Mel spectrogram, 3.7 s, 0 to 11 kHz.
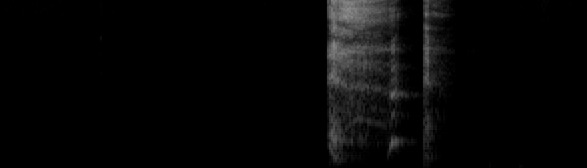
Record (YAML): cough_length: 3.7 s
cough_amplitude: 6009
cough_signal_mean_std_ratio: 0.26
survey_phase: beta (2021-08-13 to 2022-03-07)
age: 45-64
gender: Female
wearing_mask: 'No'
symptom_none: true
smoker_status: Never smoked
respiratory_condition_asthma: false
respiratory_condition_other: false
recruitment_source: REACT
submission_delay: 1 day
covid_test_result: Negative
covid_test_method: RT-qPCR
